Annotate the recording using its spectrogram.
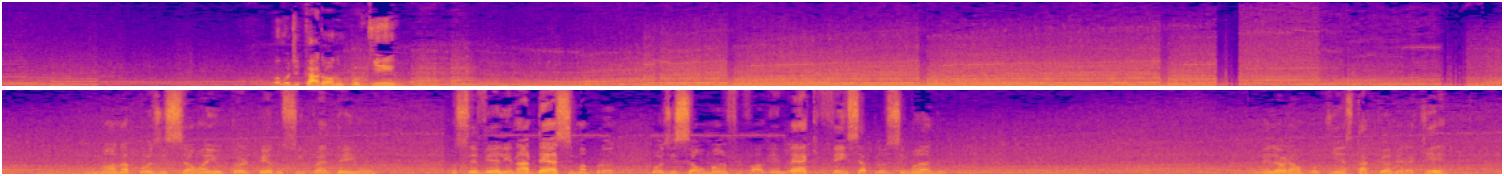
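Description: A racing car engine roars at high revs, rising and dropping as it shifts gears.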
